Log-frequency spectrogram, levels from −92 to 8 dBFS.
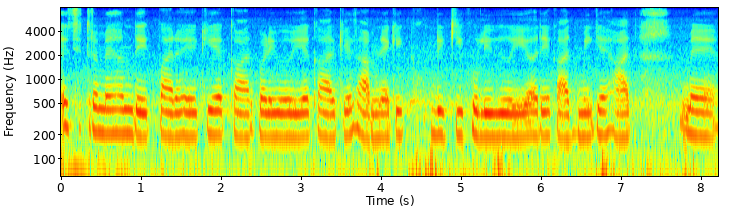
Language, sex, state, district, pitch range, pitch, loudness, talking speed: Hindi, female, Uttar Pradesh, Jalaun, 185-200 Hz, 190 Hz, -13 LUFS, 210 wpm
